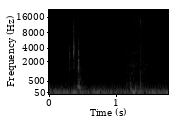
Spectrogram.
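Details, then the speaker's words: 2013 Nissan Altima 2.5 with keyless push start that won't start: with the brake pressed and the solenoid powered by a tester, two crisp clicks about a second apart over a low hum as the shift lock releases the lever. Normal shift lock solenoid operation. "y ahí se está activando el celuloide que nos está dejando bloquear la palanca amigos"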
